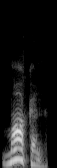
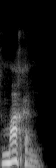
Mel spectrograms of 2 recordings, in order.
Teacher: in mode german they continue to say mauken for make but in the consonant shift where they change the k to ch it's makhan and that word became makhan but they continued to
